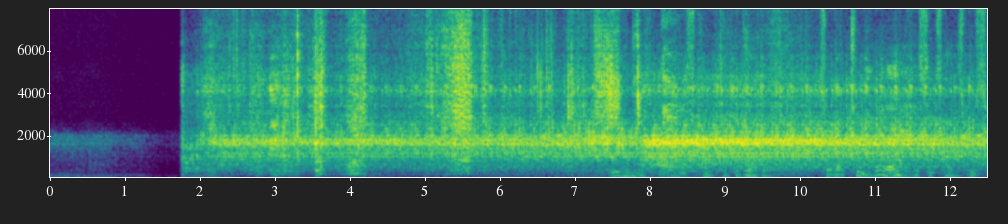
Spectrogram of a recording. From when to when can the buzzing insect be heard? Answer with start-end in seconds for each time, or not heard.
2.0-12.4.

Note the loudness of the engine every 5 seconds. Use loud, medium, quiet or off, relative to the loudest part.
medium, loud, loud.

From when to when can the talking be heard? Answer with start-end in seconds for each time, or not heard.
7.4-12.4.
